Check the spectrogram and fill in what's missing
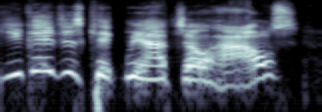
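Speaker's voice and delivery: high falsetto protest; mock indignant woman's voice; mimicked protesting friend. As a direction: object high-pitched, mocking her. Acts friend protesting eviction.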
